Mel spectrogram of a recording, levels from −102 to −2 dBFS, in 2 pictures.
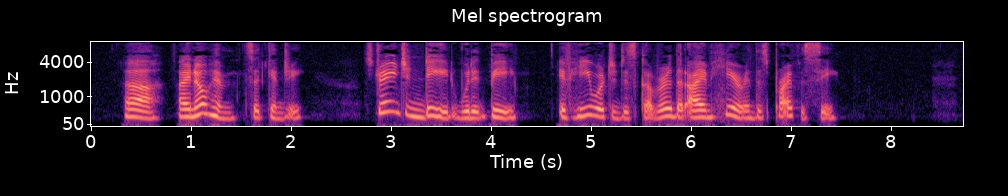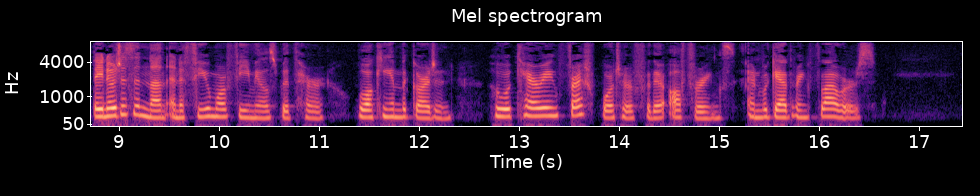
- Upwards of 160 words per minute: Yes, average, 170 wpm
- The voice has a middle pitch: No, high, 220 Hz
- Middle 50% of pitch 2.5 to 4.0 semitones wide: Yes, average, 3.6 semitones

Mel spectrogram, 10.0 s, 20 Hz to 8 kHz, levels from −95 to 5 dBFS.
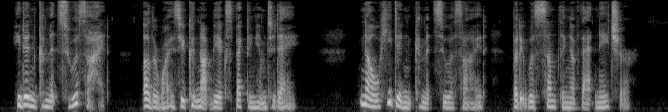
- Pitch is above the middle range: No, medium, 155 Hz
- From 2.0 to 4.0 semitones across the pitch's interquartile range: Yes, average, 3.6 semitones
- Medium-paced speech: Yes, average, 145 wpm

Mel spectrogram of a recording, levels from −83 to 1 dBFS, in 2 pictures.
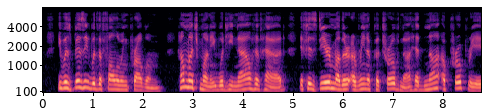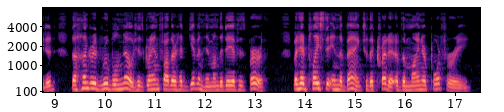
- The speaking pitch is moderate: Yes, medium, 155 Hz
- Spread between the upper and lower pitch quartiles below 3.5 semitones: No, average, 4.3 semitones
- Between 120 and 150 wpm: No, average, 180 wpm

